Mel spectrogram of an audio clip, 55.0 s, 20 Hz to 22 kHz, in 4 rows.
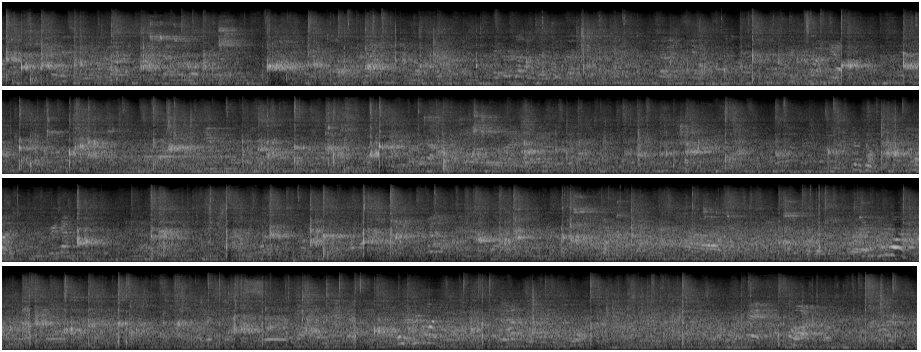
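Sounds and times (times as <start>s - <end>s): chatter of people: 0.0s - 55.0s
paddles striking plastic balls: 0.0s - 55.0s.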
